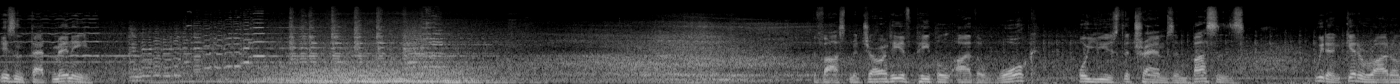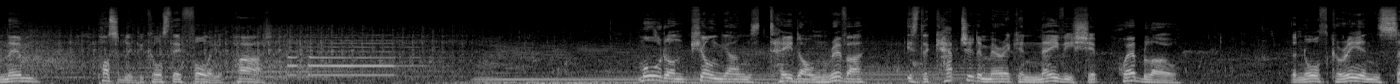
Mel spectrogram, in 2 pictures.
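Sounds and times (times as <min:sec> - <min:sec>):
truck driving past: 0:00.0 - 0:24.8
steady pitched tone: 0:16.2 - 0:24.8
lower steady tone: 0:16.9 - 0:24.6.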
